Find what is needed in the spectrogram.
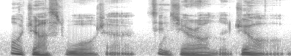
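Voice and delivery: usual speaking voice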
